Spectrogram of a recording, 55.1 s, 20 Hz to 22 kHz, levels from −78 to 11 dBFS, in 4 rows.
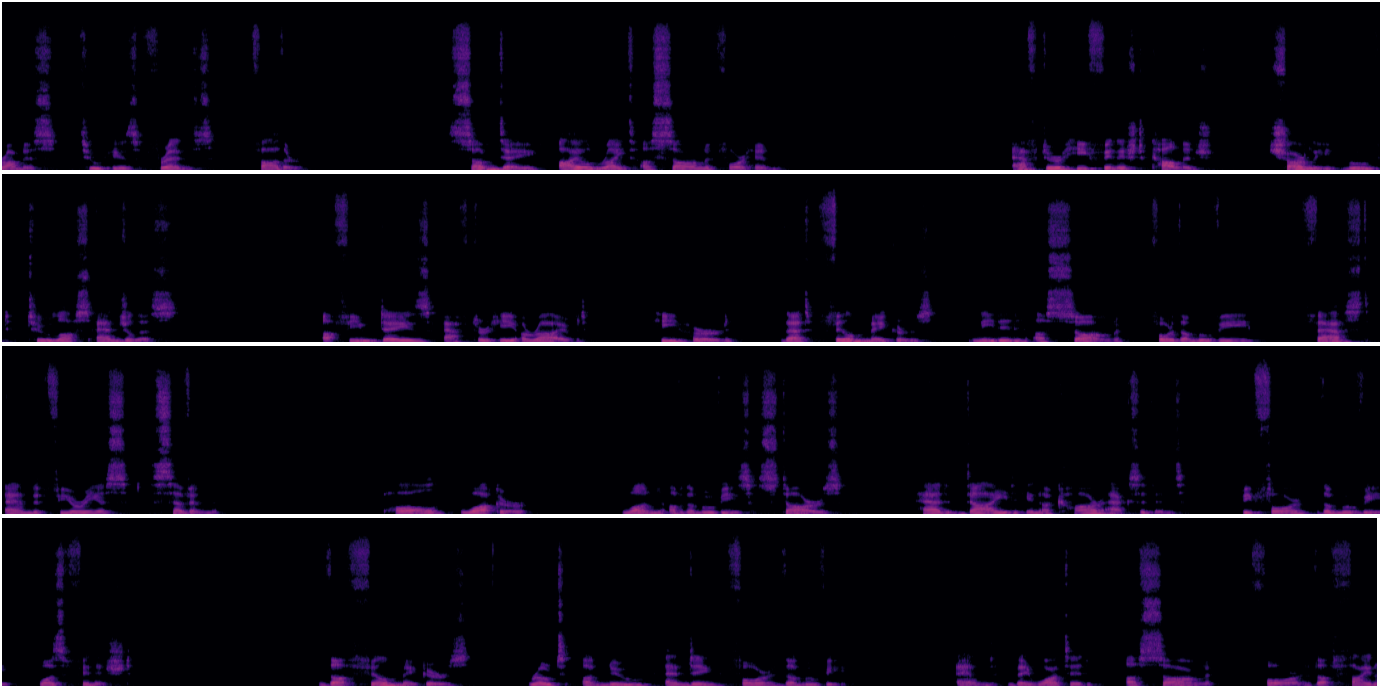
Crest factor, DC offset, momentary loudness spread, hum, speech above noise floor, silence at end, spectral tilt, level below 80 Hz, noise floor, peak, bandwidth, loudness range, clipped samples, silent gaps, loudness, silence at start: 22 dB; under 0.1%; 11 LU; none; 46 dB; 0 s; -5 dB/octave; -84 dBFS; -88 dBFS; -22 dBFS; 19.5 kHz; 4 LU; under 0.1%; none; -42 LUFS; 0 s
